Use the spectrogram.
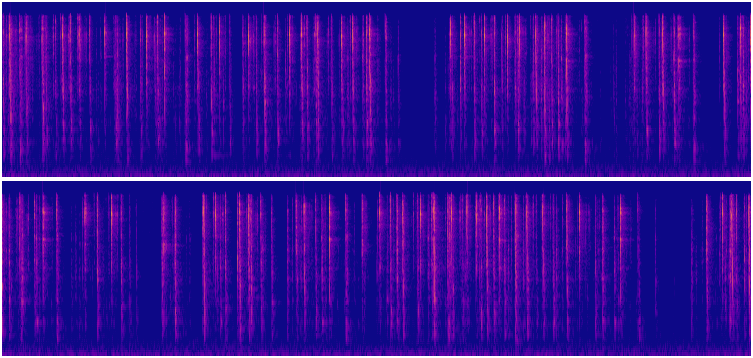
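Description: Long painted nails and fingertips type on a white-and-pink Lofree mechanical keyboard with round plastic typewriter-style keycaps and a hollow plastic case. Rapid, bright, clacky keystrokes run in bursts separated by brief pauses, with each click dying away almost instantly over a faint low background hum.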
